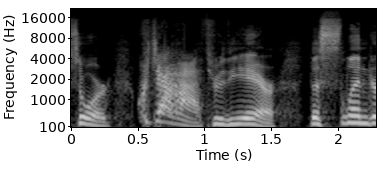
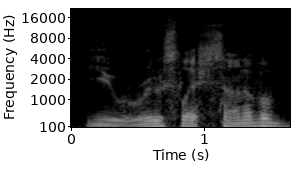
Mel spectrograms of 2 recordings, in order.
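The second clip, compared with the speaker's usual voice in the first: quiet seething curse; 8 semitones lower, 14 dB quieter than usual. Acted.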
